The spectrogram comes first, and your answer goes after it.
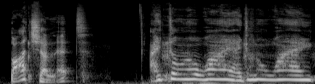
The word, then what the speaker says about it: Bachelet: At one point, I kept referring to the former socialist president of Chile as Michel Bachelet, but it is actually Bachelet.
